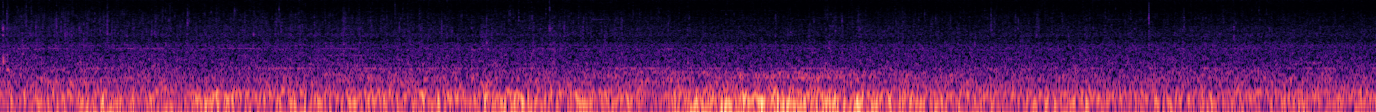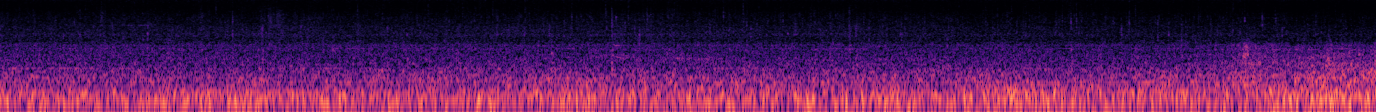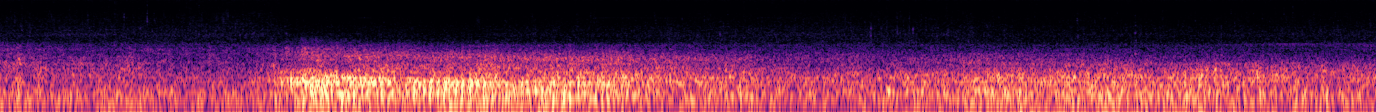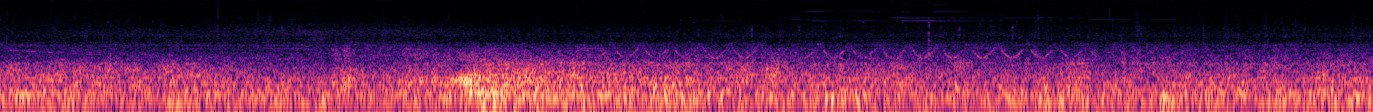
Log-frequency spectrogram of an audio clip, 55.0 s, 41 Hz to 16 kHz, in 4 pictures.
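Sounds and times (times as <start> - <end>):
rolling thunder: 0.0 - 22.2, 23.5 - 55.0
steady rain: 0.0 - 55.0.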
